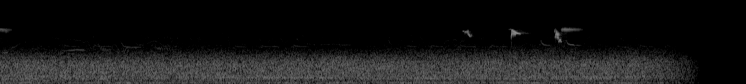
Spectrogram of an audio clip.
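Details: Reed bunting song captured on a Nikon D300s DSLR: after a long stretch of steady hiss, a brief burst of three or four high, clipped notes near the end, then the recording cuts to silence.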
